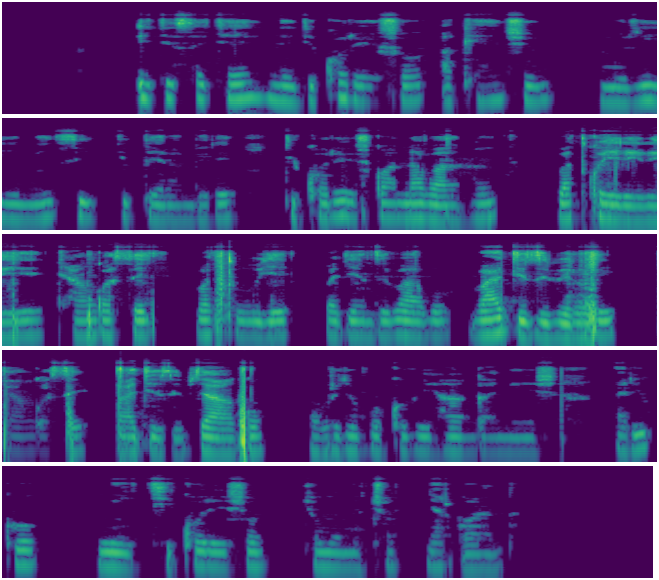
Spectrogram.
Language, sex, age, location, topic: Kinyarwanda, female, 18-24, Musanze, government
